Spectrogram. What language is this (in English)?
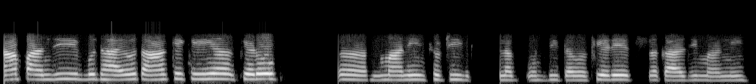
Sindhi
